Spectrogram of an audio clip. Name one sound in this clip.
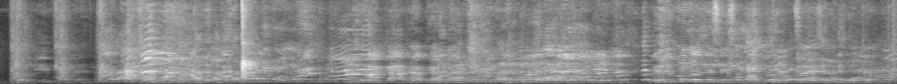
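A group of men and women talk and laugh loudly together in a room with some echo.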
